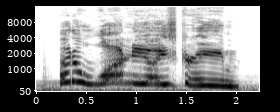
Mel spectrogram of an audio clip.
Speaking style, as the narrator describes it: Braden screamed

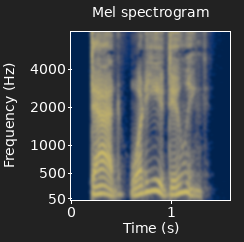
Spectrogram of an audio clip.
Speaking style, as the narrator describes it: I asked

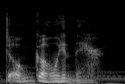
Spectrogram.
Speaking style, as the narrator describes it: Daniela sobbed and said

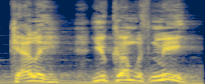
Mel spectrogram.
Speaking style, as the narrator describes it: I shouted

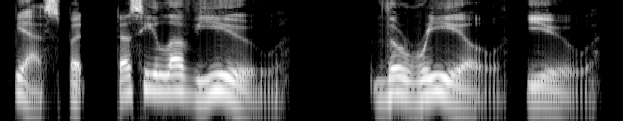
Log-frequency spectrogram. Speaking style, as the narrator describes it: the sister asked

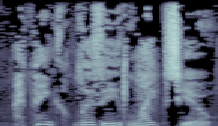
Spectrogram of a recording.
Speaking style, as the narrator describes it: Matt says to Colin in a hushed tone

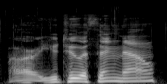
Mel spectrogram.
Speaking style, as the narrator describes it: I laughed

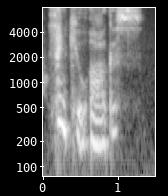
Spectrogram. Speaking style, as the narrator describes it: she whispered

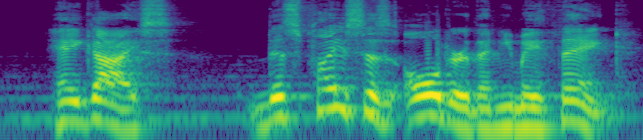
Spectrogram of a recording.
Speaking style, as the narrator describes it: I shouted

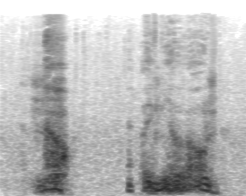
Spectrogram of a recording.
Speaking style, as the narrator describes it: I murmured, feeling hot, and I swayed

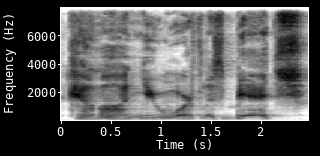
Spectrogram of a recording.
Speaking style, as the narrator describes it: He barked into the darkness

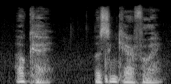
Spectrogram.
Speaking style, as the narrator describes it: she says, her voice low and urgent

